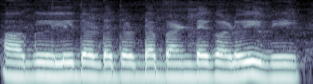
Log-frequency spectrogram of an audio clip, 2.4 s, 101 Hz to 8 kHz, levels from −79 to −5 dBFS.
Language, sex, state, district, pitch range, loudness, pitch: Kannada, male, Karnataka, Bidar, 150-155 Hz, -13 LUFS, 150 Hz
